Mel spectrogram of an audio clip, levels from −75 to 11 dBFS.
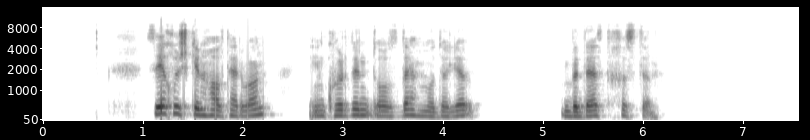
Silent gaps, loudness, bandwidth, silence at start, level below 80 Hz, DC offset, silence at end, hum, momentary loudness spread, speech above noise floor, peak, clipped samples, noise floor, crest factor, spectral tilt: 2.54-2.66 s, 4.43-5.19 s; -23 LUFS; 10.5 kHz; 1.05 s; -62 dBFS; under 0.1%; 1.4 s; none; 14 LU; 29 dB; -2 dBFS; under 0.1%; -51 dBFS; 24 dB; -4.5 dB/octave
